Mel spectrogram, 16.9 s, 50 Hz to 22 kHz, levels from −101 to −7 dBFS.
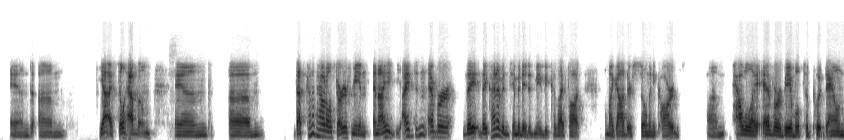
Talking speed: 180 wpm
